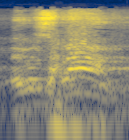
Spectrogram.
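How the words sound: It is said in a firm, curt voice.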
